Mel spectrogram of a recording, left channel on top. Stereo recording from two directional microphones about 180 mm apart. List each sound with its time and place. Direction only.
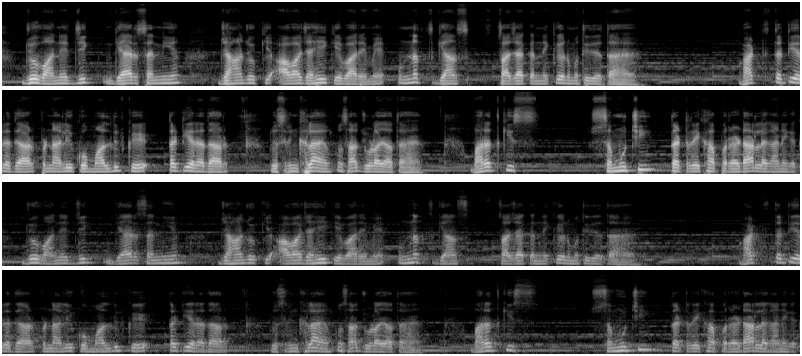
0.2 s speech: 30° left (ahead or behind)
7.3 s speech: 25° left (ahead or behind)
14.2 s speech: 25° left (ahead or behind)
